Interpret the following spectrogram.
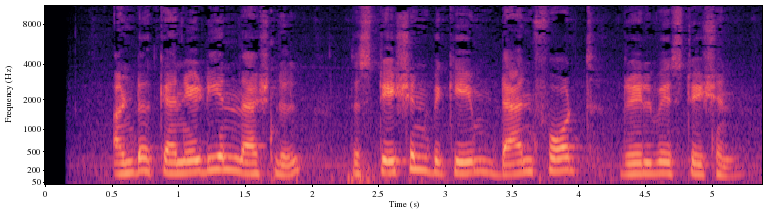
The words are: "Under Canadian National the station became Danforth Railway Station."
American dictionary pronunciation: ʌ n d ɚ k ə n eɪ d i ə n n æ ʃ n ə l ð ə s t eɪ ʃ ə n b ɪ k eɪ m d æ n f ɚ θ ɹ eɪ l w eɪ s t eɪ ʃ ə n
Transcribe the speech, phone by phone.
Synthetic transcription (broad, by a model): ʌ n d ɚ k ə n eɪ d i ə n n æ ʃ n ə l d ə s t eɪ ʃ ə n b ɪ k eɪ m d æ n f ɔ t ɹ eɪ l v eɪ s t eɪ ʃ ə n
